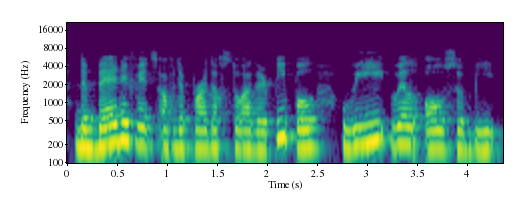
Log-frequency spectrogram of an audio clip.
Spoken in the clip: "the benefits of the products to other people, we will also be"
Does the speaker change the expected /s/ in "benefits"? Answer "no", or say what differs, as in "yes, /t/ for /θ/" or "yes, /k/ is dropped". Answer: no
